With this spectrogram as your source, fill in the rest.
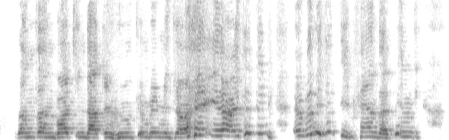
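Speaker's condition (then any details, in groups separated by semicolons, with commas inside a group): Cerebral palsy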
